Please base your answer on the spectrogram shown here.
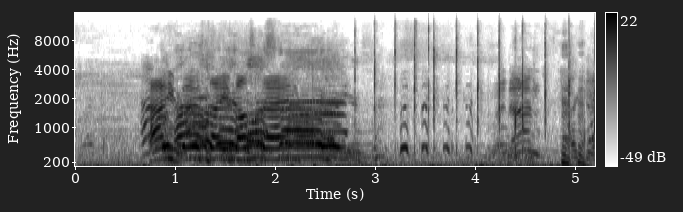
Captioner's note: applause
